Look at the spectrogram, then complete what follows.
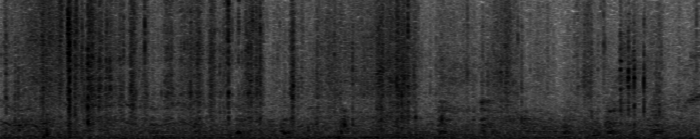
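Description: Faint, scattered scratches and taps of a pit bull puppy's claws on tree bark as it stands up against the trunk.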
